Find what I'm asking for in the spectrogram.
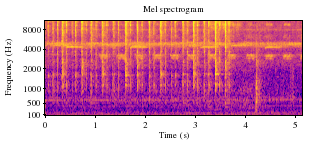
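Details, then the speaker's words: R80-Z garage door operator converted to 10-foot rail and full chain drive, limits maxed: relay clicks sharply and irregularly, a few per second over faint hum, trying to pull in but not engaging every time after greasing the levers; owner tried tightening spring, cause unknown. "but now it's like it's thinking what do i do it's trying but it's not it's not working every time"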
